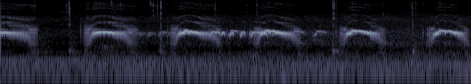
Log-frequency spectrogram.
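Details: Zebra dove, local type (perkutut lokal), singing loud drawn-out rolling coos, each swelling and fading, about one every second, with fainter quick notes between and a few sharp clicks.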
